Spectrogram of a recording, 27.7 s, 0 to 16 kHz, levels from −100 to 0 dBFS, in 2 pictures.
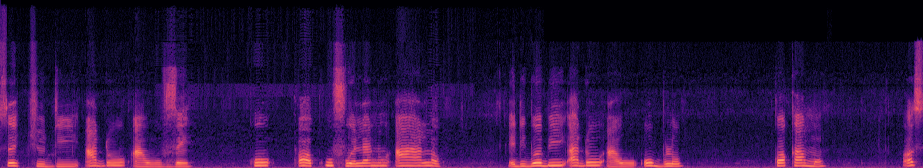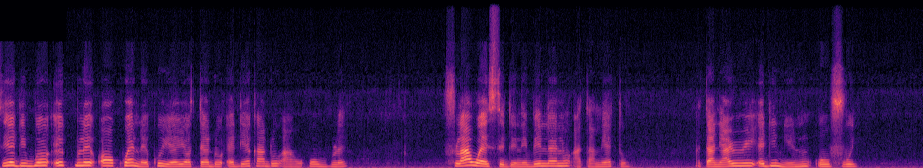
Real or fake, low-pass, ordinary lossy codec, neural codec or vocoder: real; 14.4 kHz; Opus, 16 kbps; none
